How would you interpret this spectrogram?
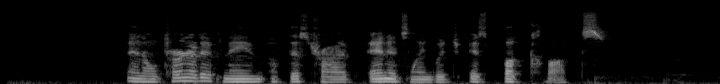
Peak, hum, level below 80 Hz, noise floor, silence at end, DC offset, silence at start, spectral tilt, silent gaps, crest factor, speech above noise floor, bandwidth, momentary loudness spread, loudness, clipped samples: -12 dBFS; none; -64 dBFS; -69 dBFS; 1.15 s; under 0.1%; 1.25 s; -6 dB/octave; none; 20 dB; 37 dB; 14.5 kHz; 9 LU; -32 LUFS; under 0.1%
